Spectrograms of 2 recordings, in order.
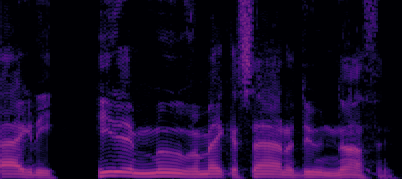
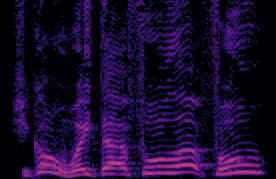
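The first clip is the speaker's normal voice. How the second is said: sass him with a squeaky voice; Maynard answering. A narrator's reading. Maynard answering Jimmy, a high sassy voice.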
